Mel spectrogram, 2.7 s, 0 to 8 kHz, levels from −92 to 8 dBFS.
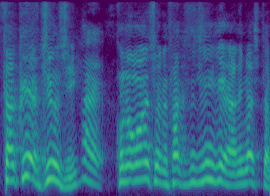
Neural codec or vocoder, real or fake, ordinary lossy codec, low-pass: codec, 16 kHz, 4 kbps, FreqCodec, smaller model; fake; none; none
